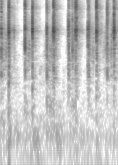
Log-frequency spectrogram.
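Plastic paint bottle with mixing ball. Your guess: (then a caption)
Nearly empty. A nearly empty plastic paint bottle with a BB mixing ball inside is shaken in quick bursts, and the ball rattles freely with bright, sharp clicks. The free rattle means there is hardly any paint left; a brand-new bottle would only slosh, with no BB heard.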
